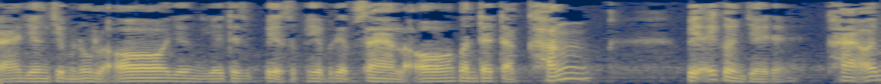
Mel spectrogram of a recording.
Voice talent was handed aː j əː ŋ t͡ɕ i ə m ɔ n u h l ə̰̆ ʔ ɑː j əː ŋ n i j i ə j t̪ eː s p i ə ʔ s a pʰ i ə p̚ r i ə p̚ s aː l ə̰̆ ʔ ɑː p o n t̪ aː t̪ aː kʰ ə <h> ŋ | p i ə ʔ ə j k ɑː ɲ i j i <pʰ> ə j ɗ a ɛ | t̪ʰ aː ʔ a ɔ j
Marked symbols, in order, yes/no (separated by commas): no, no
